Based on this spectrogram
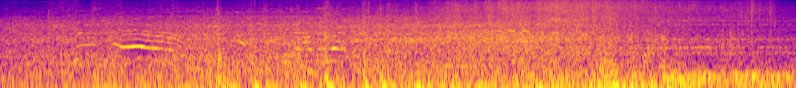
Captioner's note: tree falling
